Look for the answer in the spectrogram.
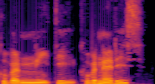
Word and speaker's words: Kubernetes: It's pronounced Kubernetes.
